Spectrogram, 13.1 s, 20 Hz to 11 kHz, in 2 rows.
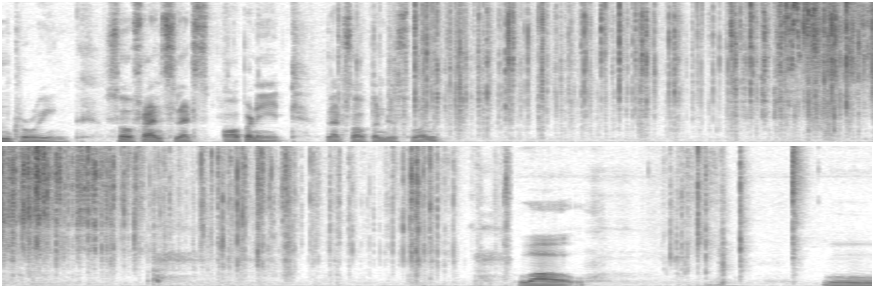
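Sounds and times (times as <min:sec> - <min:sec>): plastic wrapper crinkling: 0:02.4 - 0:10.4, 0:11.4 - 0:12.2
plastic wrapper tearing: 0:02.5 - 0:10.4, 0:11.4 - 0:12.2.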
